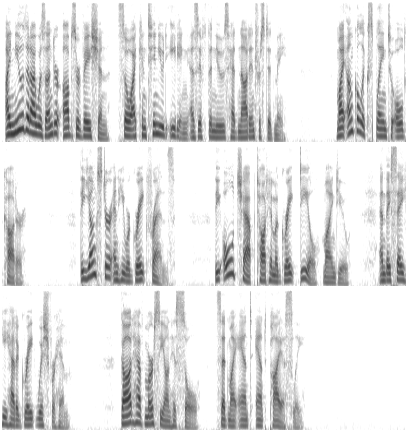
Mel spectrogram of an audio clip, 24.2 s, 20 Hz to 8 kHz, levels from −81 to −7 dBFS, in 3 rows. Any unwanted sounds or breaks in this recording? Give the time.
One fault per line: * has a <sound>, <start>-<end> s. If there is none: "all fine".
all fine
